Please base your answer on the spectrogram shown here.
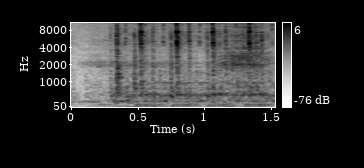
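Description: A sewing machine stitches a quarter-inch quilting seam, its steady rapid whir of needle strokes running continuously and close up without any talk.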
